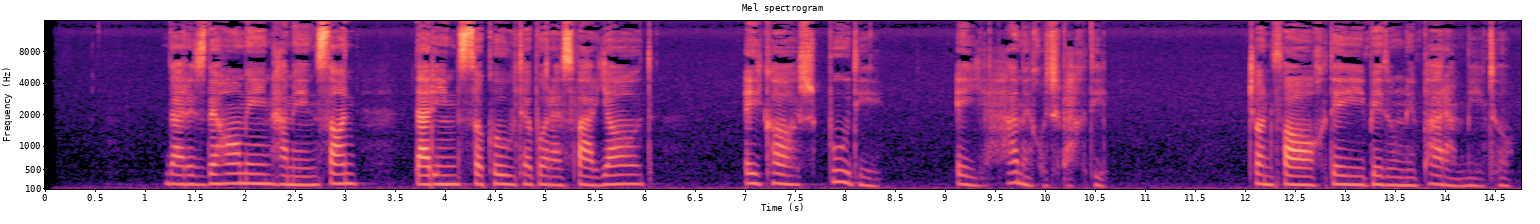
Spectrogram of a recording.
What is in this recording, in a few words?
narrator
